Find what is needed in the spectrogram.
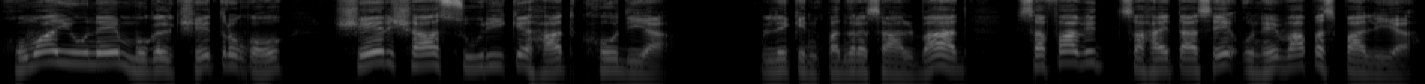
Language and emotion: Hindi, neutral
